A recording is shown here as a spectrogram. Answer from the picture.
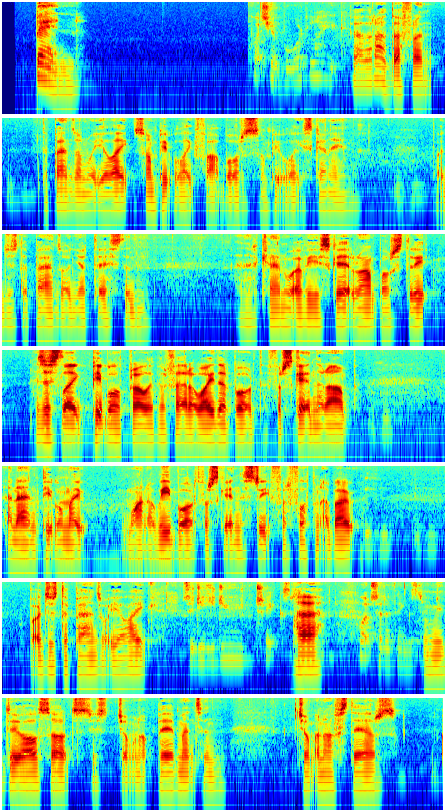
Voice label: Dundee, scotspeak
